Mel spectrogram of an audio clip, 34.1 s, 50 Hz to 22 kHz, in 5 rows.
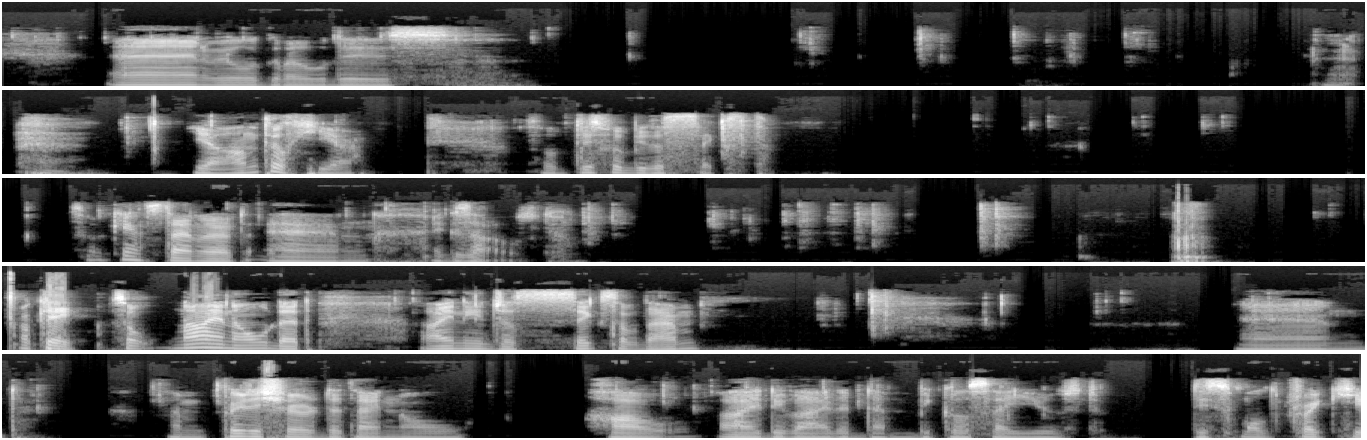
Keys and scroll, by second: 9.9 Return, 18.1 Return, 24.3 Return.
